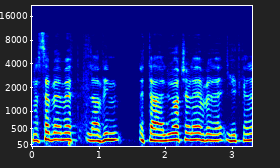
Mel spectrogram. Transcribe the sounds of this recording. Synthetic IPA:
nasebe̞ːme̞tleavin | et̪aːlujo̞tʃe̞lahe̞mveliiːt̪kane

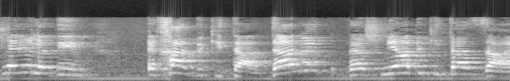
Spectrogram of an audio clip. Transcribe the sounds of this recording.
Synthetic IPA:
nejjeladim | eχad̪bekitad̪alet̪veaʃniabekitaza

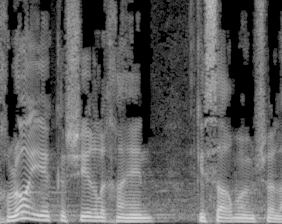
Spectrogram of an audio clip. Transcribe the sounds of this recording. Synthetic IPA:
χloijekaʃiʁleχaɦen | kesaʁbamemʃala̰

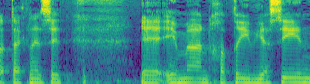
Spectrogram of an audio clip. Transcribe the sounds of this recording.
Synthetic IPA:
t̪aknɪsɪt̪ | ʔiːmaːnxɑt̪ˤiːbjasiːn

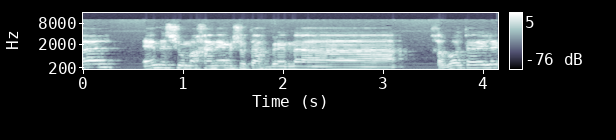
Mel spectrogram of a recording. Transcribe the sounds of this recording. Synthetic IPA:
al | ʔenezʃumaχanemeʃut̪afbena | χavo̞t̪aele

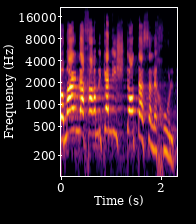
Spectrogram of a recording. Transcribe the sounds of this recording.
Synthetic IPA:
omajmleaχaʁmikenhiʃtot̪asaleχul

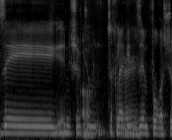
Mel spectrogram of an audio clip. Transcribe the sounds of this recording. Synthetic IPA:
ze | a̰nixχoʃevʃut͡sʁixleaɡid̪zemefoʁaʃo

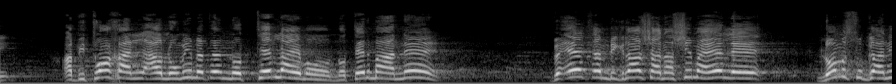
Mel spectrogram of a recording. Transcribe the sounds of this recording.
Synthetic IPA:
abit̪uaχaalumimet͡semno̞t̪enlahe̞monote̞nmaːne | beet͡se̞mbiɡlalʃeanaʃimaele̞ | lo̞mesuɡan

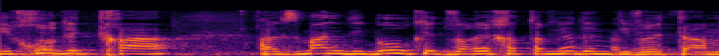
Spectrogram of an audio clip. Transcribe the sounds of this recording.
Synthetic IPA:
iχud̪it̪χa | alzmand̪ibuʁked̪vaʁeχat̪amid̪imd̪ivʁejt̪am

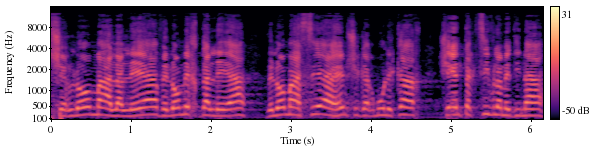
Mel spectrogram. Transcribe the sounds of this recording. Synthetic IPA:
ʃeʁlo̞maːlaleavelo̞meχd̪ale̞a | velo̞maːseahemʃe̞ɡaʁmulekaχ | ʃeent̪akt͡sivlame̞d̪ina

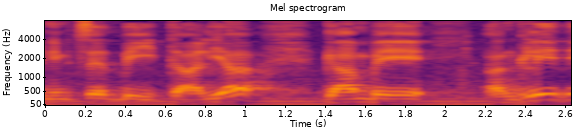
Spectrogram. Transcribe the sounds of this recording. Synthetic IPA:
enimt͡se̞t̪̚beit̪alja | ɡambe | ʔa̰ŋɡlit

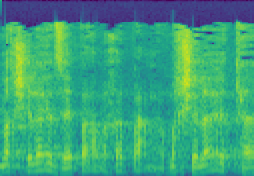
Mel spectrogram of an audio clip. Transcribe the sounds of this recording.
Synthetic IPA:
maχʃelaet̪zepa̰ʕa̰maχaɾpa̰mmaχʃelaet̪ha

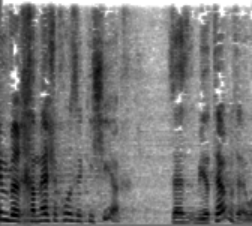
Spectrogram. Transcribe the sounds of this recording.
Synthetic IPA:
ɪmvɪχamɛʃaχuzɛkɪʃia̰χ | zɛmɪjɔtʰɛʁmɪzɛ

